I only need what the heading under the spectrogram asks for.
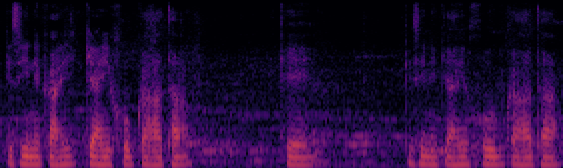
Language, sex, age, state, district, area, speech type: Urdu, male, 30-45, Bihar, Khagaria, rural, spontaneous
